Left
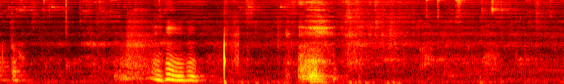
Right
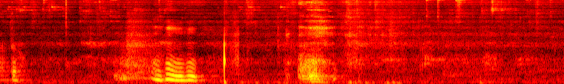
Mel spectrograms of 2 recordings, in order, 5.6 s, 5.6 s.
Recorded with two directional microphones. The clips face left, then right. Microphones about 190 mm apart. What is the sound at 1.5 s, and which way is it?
Speech, 20° right (ahead or behind).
